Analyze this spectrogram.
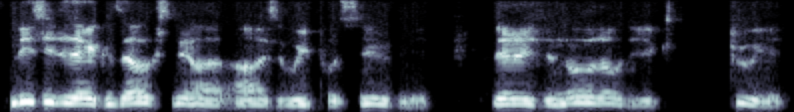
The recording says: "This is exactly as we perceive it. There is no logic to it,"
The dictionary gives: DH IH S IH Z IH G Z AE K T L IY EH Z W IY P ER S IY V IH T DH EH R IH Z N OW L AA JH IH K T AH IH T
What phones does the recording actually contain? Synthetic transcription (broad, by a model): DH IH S IH Z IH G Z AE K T IY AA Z W IY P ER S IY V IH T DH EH R IH Z N OW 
